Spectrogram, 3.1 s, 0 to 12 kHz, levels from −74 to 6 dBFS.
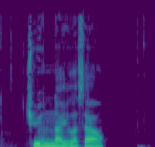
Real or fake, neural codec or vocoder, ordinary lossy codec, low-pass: real; none; Opus, 32 kbps; 10.8 kHz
